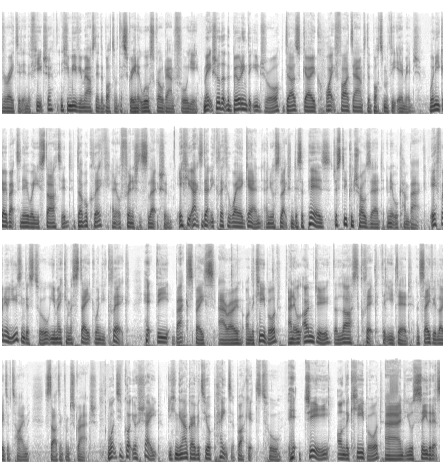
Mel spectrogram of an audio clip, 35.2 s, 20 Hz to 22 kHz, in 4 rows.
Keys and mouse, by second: 3.6 shift+click, 4.6 shift+click, 9.9 shift+click, 11.8 Escape, 12.2 click, 13.2 Escape, 17.3 click, 21.7 BackSpace, 23.4 click, 24.3 BackSpace, 32.5 space, 32.8 click, 34.6 g.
